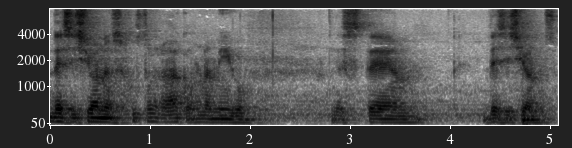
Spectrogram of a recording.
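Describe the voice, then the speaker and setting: Long, frequent pauses break up the speech of a man with a northern Mexican accent, heard with audible room echo and noticeable background noise. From Hermosillo, Sonora, Mexico. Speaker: life coach. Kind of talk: casual chat.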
